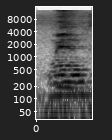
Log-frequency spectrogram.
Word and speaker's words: Nguyen: relate to my friend joseph nguyen when but it's spelled this way joseph is five feet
